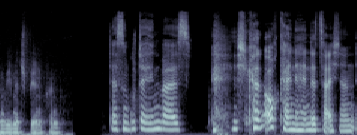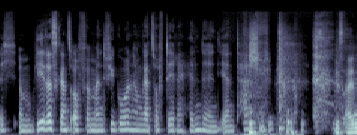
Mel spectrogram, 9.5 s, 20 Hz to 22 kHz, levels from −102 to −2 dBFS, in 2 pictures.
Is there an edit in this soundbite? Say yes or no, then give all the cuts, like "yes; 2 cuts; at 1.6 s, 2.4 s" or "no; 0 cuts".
no; 0 cuts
